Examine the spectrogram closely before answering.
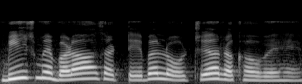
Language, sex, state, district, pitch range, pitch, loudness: Hindi, female, Madhya Pradesh, Bhopal, 200-260 Hz, 230 Hz, -14 LUFS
